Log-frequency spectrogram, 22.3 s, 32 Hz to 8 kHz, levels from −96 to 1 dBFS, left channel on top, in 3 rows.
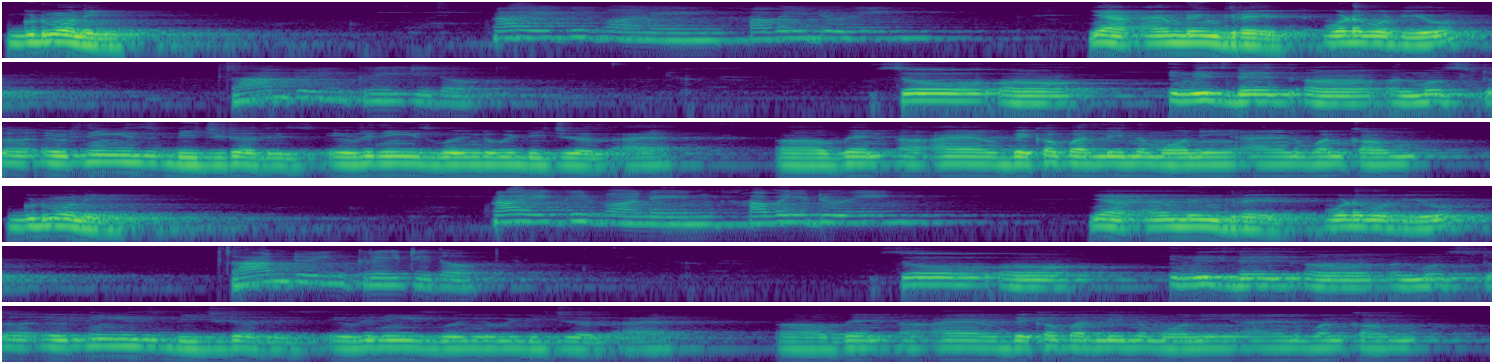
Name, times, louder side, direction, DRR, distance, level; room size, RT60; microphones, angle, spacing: voice 1, 0.0-0.7 5.4-7.4 11.8-12.9 13.3-18.2 18.8-22.1, left 5 dB, 65° left, 10 dB, 0.4 m, -26 dB
voice 2, 2.4-4.5 8.6-9.8, right 3 dB, 55° right, 10 dB, 0.7 m, -37 dB
16.0 x 7.0 x 7.6 m, 1.4 s
head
